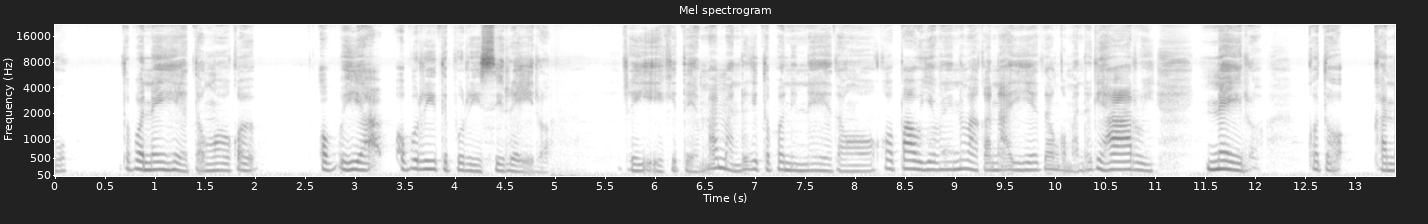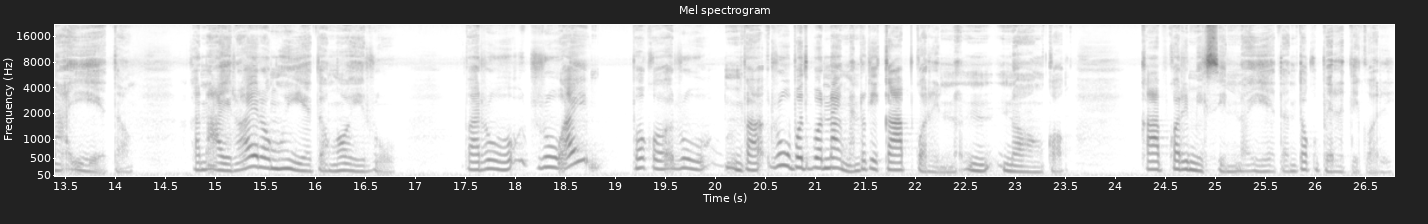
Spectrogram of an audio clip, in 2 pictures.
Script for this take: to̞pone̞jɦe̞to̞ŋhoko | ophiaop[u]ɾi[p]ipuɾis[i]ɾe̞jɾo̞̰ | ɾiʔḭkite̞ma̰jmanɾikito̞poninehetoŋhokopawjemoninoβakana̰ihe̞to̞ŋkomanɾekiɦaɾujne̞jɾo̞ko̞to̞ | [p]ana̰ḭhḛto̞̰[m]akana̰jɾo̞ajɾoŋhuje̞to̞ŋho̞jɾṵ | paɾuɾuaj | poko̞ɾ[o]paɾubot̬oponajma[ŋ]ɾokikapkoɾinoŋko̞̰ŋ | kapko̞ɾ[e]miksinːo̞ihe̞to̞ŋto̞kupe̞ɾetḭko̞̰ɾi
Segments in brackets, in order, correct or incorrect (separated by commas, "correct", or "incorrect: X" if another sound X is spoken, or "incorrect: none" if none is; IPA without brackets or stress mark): correct, incorrect: t, correct, incorrect: k, incorrect: ŋ, incorrect: u, incorrect: n, incorrect: i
